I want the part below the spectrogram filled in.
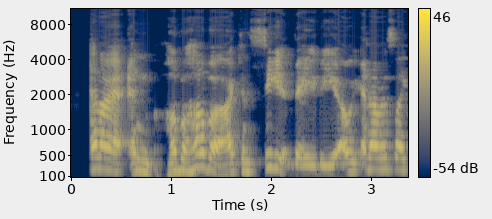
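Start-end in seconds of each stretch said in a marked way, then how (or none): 1.0-2.7 silly, goofy put-on joking teacher voice. Retelling what a teacher said to a child: imitating a teacher's goofy voice. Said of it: "he had made a goofy voice".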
